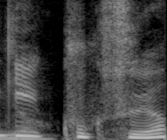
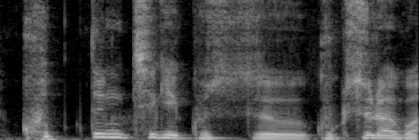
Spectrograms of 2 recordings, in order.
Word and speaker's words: 콧등치기 국수: 콧등치기 국수라고 하는데 이름이 발음도 어렵고 네. 과연 뭘까 생각하실 수도 있는데요. 말 그대로 콧은 코를 말하고요. 콧등을 말하고요. 국수가 치나요? 이렇게? 예, 국수 면발이 친다라고 해서 콧등치기입니다.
